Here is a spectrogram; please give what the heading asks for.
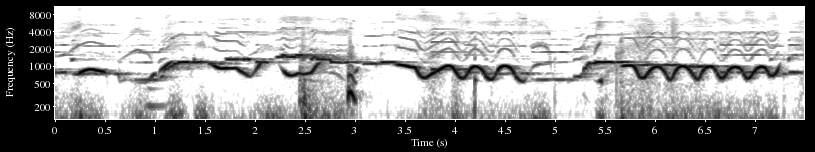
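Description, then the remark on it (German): A nose flute whistles loud, breathy tones that slide up and down and warble rapidly, imitating a wailing siren, with a few short pauses between phrases and no talking. “jetzt nochmal ganz kurz die Nasenflöte hören. Ganz kurz, einfach mal einen Ton.”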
